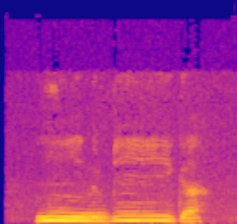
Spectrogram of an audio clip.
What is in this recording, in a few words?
"yĩin-biiga", Mooré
